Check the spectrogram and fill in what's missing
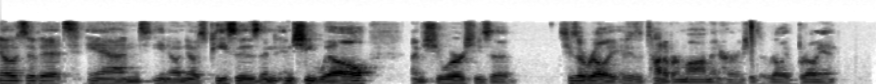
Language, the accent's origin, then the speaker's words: English; Hawaii, United States; like there's references in here to kind of where I grew up in Hawaii and the rest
